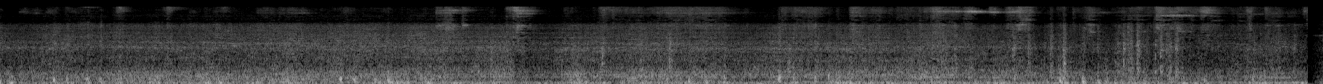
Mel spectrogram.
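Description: The Silambu Superfast Express passenger train from Tambaram toward Karaikudi, India, rumbles steadily along the tracks, with constant wheel noise and faint rattling from the carriages, heard from inside.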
